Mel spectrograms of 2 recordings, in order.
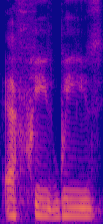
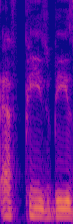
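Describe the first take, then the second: First: The F, P and B sounds are slightly slurred. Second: The F, P and B sounds are crisp. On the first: The speaker calls it wrong. "when I release" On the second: The speaker calls it right. "if I pull my face like this, now I sound exactly with my correct voice"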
